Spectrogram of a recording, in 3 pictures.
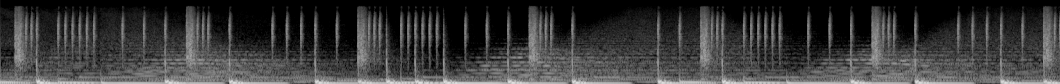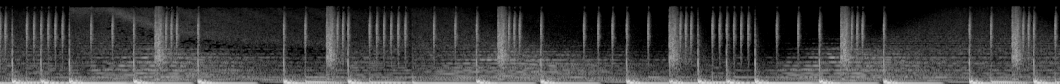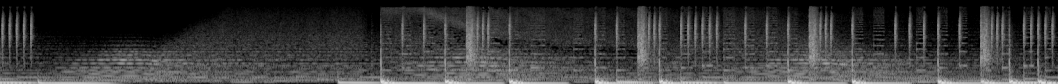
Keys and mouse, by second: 1.0 Return, 1.9 v, 2.1 Up, 2.6 t, 2.8 click, 4.1 Return, 5.5 click, 6.2 Up, 6.9 ctrl+alt+click, 7.3 t, 7.6 click, 8.3 Return, 8.5 Up, 8.8 v, 9.1 Up, 10.2 space, 10.3 click, 10.4 space, 10.8 click, 11.1 t, 11.4 click, 12.6 click, 15.5 =, 15.6 click, 17.1 right click, 17.3 click, 18.4 Return, 19.3 alt+click, 19.7 t, 20.3 ctrl+t, 20.6 click, 21.1 Return, 21.2 =, 22.2 t, 22.5 click, 24.6 click, 25.7 Return, 26.3-27.9 typing, 26.8 click, 28.4 click, 30.2 click.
